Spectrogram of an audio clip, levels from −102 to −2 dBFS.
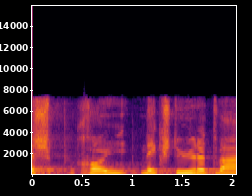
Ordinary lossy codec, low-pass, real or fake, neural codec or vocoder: AAC, 64 kbps; 7.2 kHz; real; none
